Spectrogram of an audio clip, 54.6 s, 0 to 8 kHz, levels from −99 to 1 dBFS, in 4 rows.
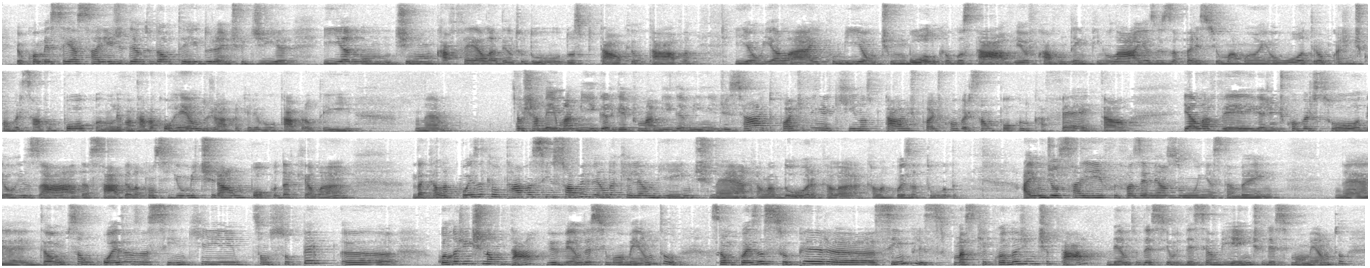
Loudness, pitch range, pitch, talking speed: -31 LUFS, 200-240 Hz, 215 Hz, 190 wpm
